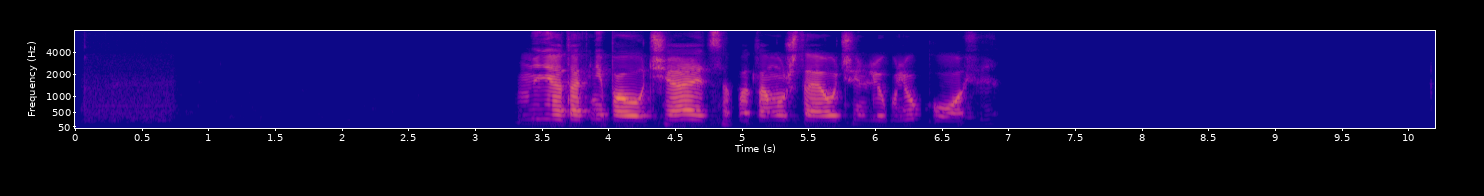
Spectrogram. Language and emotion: Russian, neutral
